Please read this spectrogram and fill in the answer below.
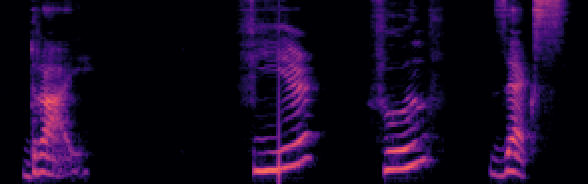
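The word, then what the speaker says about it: vier: Fear Fth Zex. Kombinasi huruf I e dibaca I panjang dan huruf U um laut dibaca U. Jadi fear fth sex sib akh noin.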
